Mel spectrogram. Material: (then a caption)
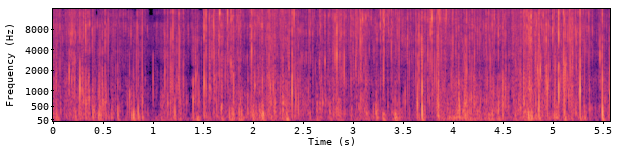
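Plastic film. Long green acrylic nails on both hands scratch and tap the metal mesh grille of a Blue Yeti microphone wrapped in clear plastic cling film. The result is a steady, dense run of soft crinkling scrapes and quick dull taps, weighted toward the low and middle range with almost no bright edge.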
